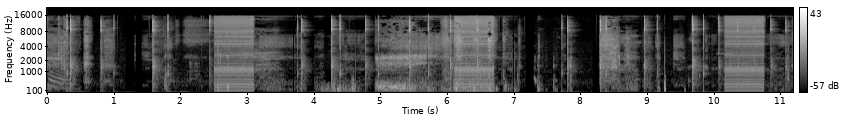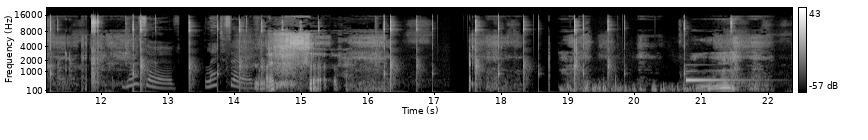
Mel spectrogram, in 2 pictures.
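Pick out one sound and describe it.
A table tennis ball clicks against paddles and the table in a quick back-and-forth.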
